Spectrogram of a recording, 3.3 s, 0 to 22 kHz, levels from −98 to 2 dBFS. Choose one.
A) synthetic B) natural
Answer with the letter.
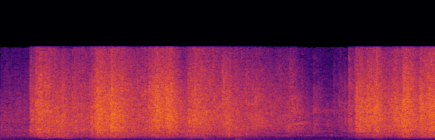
B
